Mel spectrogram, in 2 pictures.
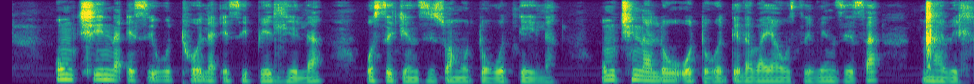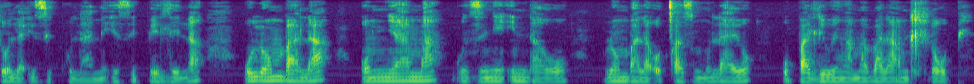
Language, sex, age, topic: North Ndebele, male, 25-35, health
